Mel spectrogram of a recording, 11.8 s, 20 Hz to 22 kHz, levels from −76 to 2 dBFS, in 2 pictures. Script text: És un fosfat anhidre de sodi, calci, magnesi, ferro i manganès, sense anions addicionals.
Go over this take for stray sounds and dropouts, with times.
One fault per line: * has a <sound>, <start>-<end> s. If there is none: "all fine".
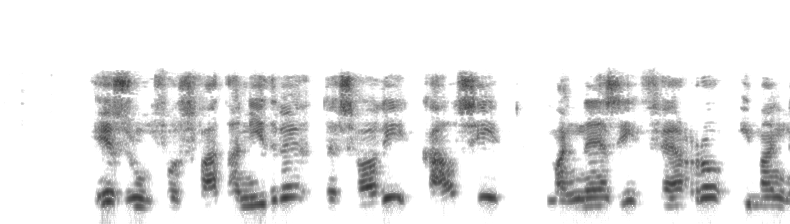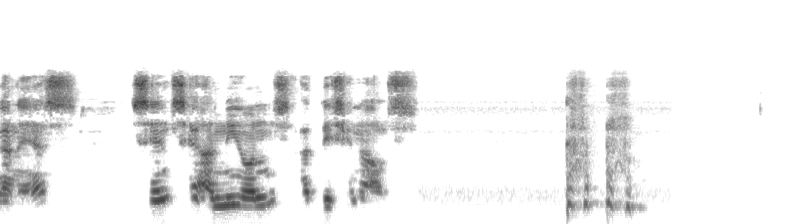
* has a cough, 10.2-10.8 s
